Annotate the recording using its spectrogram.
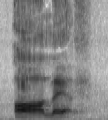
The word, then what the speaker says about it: Aleph: Now, the first letter of the Hebrew alphabet is pronounced Aleph.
